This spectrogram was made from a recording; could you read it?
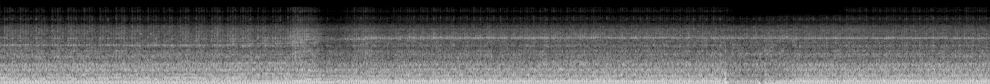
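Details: Case 1450B dozer with freshly rebuilt diesel engine, first running after reassembly, oil pressure coming up to about 40 psi: deep, steady idle with even firing and no knocks or rattles.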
